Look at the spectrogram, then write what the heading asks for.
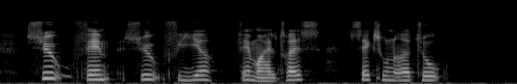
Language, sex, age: Danish, female, 47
